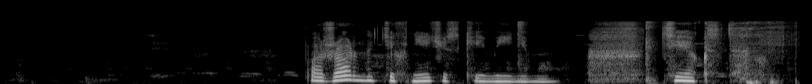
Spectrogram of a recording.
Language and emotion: Russian, sad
